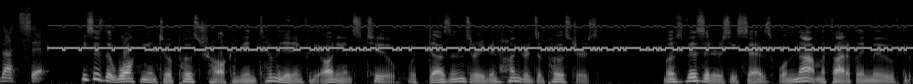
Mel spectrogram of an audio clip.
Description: RTTY (45.45 baud, 170 Hz shift), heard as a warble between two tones, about 2000 Hz centre, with speech in English. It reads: TIEXMR LGFVW JNRSOYN BG FQH UQ …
